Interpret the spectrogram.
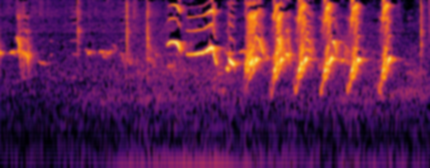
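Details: White-rumped shama in an aviary, calling to its flock: scattered clicks and high wavering whistles, then a rhythmic run of about seven loud downslurred notes roughly every third of a second.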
